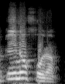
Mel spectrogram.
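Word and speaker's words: Ctenophora: Next move to the third phylum that is सी यहां पे silent होता है। That is टिनोफोरा।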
